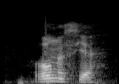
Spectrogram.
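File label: "лунысъя", Komi, male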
